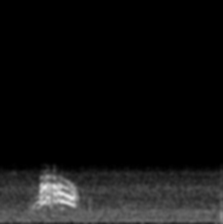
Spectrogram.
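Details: Black domestic cat, described as talking, gives one clear rising-falling meow of about half a second indoors, right after a person says bye-bye; faint room hiss throughout.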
